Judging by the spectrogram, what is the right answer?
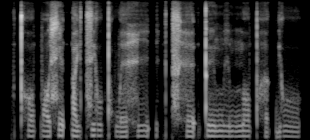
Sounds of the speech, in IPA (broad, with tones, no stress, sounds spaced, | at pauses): t̪ʰ o˧ p ɔ˧ ɕ ĩ˦ t̚ a˥˧ j t͡s j u˥˧ kʰ w e˧ h i˦ ʔ | t͡sʰ e˨ ʔ t̪ ĩ˧ m i˧ m n̪ o˥˧ pʰ ə˨ k̚ j u˥˧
